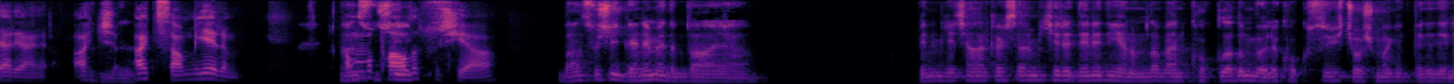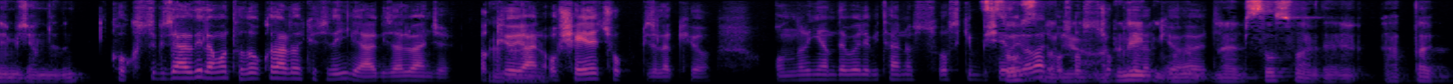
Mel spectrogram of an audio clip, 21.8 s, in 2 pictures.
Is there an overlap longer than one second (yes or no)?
yes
